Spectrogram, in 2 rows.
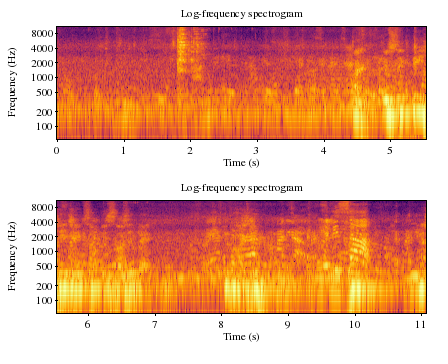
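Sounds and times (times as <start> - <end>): murmur of voices: 0.0 - 11.0
glass clinking: 1.8 - 2.3.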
